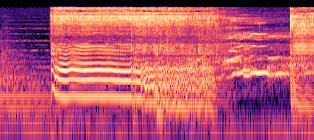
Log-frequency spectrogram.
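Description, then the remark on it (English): The eighth in a counted series of farts: a loud, drawn-out fart lasting about two seconds, starting as a steady, squeaky, horn-like tone, breaking into a rough sputter, then ending on a higher squeal. “Fart number eight.”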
